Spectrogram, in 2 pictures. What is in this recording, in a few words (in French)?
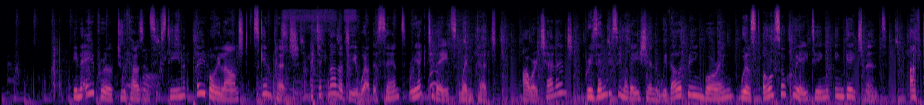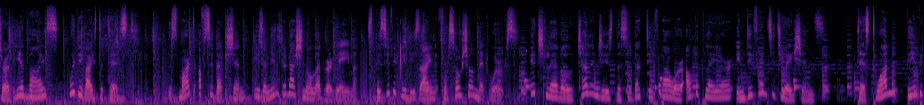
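ANGLAIS extrait Case Study Dynamique naturelle; PLAYBOY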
